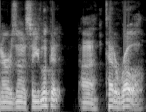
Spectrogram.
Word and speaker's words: Tetairoa: So you look at Tetairoa, I think is how you say his first name, but McMillan, all of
